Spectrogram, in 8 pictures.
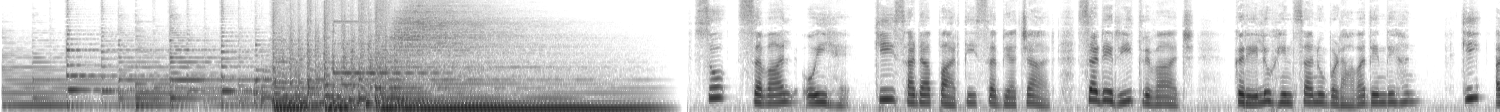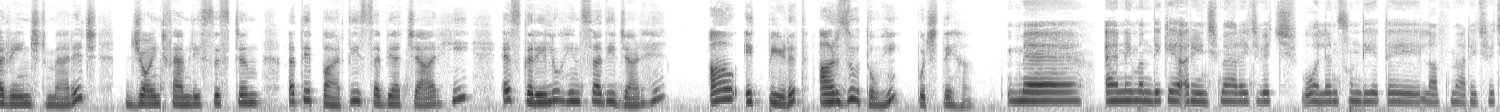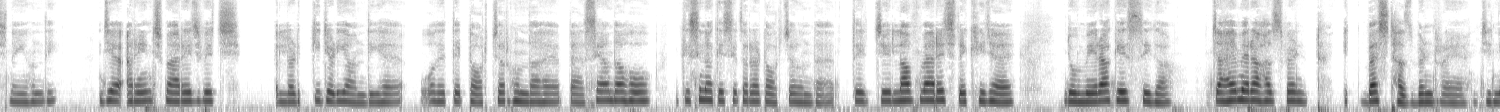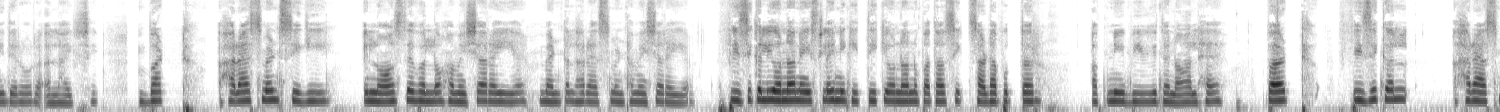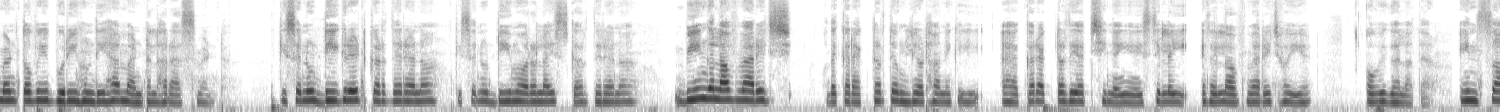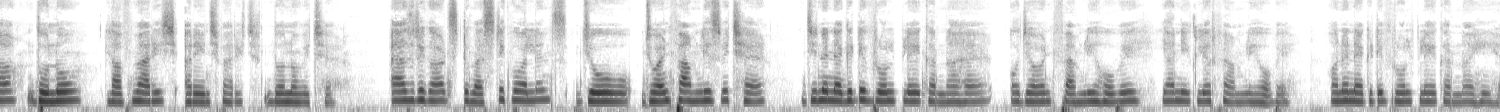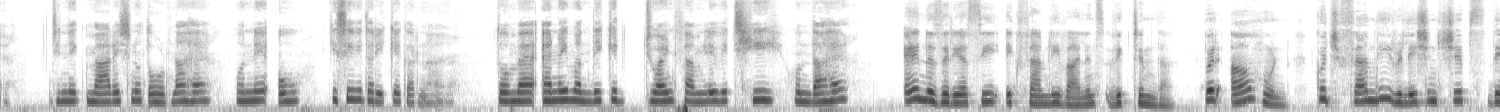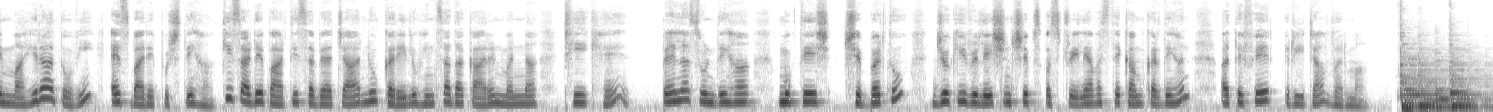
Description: This is the fifth episode of our multi-award winning documentary on family violence in the Indian community of Australia, the Enemy Within.
Many victims and four experts share their opinions with us in this episode.We also ask the question - is the arrival of so many Indian international students to Australia another contributory factor?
